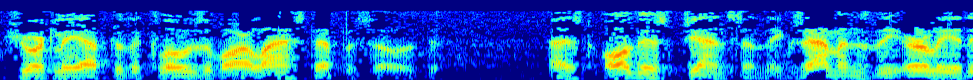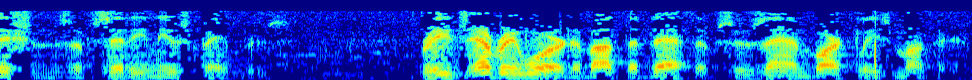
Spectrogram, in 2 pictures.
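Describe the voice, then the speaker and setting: A man giving measured, scripted narration for a radio serial. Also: mid-range voice, animated. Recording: dull old radio broadcast with faint hiss.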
